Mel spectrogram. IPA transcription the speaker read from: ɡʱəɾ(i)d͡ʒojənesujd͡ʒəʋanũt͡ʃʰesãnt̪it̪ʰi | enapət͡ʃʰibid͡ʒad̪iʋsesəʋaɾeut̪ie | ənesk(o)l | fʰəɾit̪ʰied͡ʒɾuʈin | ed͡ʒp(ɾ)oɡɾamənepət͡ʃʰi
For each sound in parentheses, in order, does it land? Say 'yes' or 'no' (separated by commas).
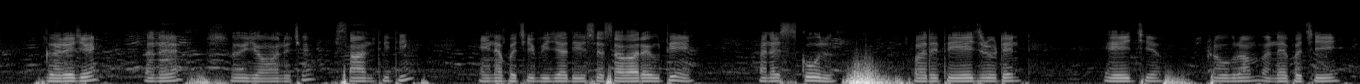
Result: no, no, yes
